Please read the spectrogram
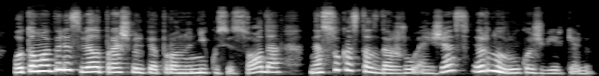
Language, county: Lithuanian, Klaipėda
